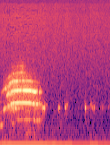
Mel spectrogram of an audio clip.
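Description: A cat meowing once, a single call under a second long.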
